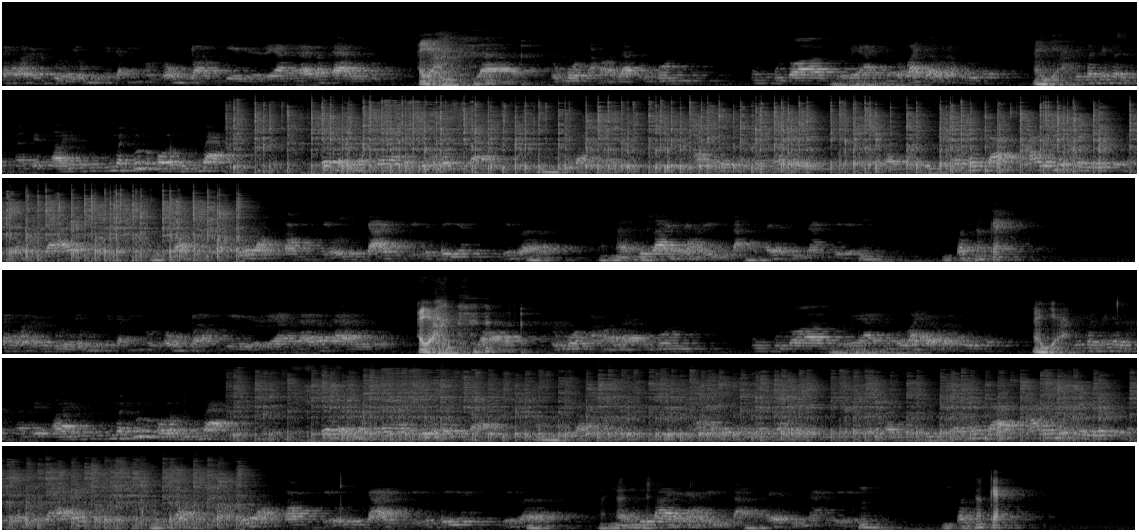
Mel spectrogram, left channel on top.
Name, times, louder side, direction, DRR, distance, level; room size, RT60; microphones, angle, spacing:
voice 1, 0.0-3.8 4.7-5.1 5.5-6.9 7.5-9.9 10.7-13.7 14.0-14.1 14.5-16.3 16.9-17.6 18.2-23.6 24.1-28.2 28.8-31.2 32.2-32.4, left 1 dB, 55° left, 0 dB, 0.8 m, -35 dB
voice 2, 4.1-4.8 10.3-10.7 14.2-14.6 16.7-17.0 24.1-24.4 27.9-28.1 28.7-29.2 31.3-31.5 32.1-32.7, right 4 dB, 75° right, 8 dB, 0.4 m, -33 dB
sound 1, 13.6-25.1, left 4 dB, 35° left, 0.3 m, -32 dB
3.9 x 3.5 x 3.3 m, 0.97 s
head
